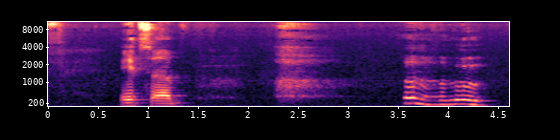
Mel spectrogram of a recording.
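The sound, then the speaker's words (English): A person yawning after a long mountain-bike stage race, with drawn-out voiced yawns whose pitch sags, separated by a softer breathy exhale. “it's really hard, as you can tell, by the way, I'm yawning.”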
